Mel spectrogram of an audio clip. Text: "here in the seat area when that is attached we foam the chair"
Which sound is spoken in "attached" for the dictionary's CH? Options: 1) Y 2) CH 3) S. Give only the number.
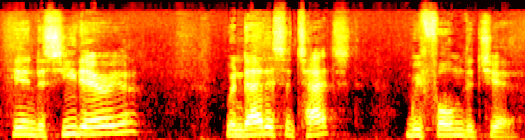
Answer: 2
